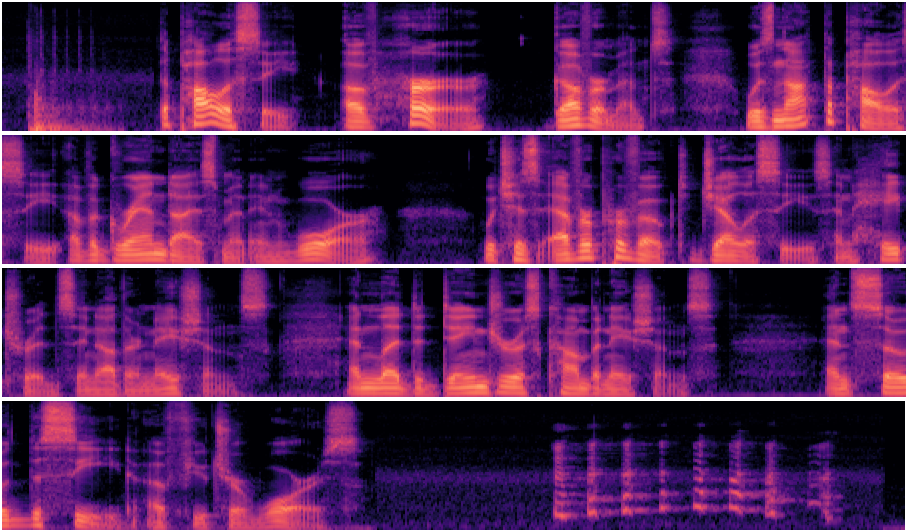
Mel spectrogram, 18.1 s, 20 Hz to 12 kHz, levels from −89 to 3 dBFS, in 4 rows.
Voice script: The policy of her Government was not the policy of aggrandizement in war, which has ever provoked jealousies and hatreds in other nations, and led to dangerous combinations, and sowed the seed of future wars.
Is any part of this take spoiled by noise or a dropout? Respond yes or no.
yes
